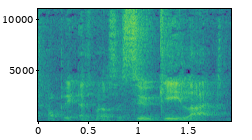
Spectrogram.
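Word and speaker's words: sugilite: crystal named after me I would want to pronounce properly as well as a suji light not like D as in geese not sugar light or cycle I threw out that it's got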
